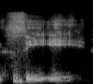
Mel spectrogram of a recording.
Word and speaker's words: Nigrescence: So can you tell me, what is Nigrescence Theory? What is that all about? – Love it. So let's start with the literal definition of the word nigrescence. – Oh, I'm saying it wrong. Nigrescence. Pardon me.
